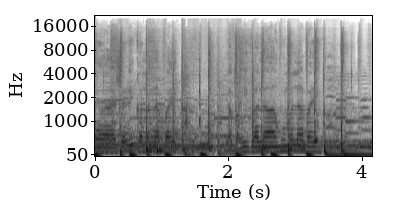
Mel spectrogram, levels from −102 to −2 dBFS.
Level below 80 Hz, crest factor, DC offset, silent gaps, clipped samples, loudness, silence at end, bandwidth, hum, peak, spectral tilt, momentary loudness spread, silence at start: -20 dBFS; 16 dB; under 0.1%; none; under 0.1%; -18 LUFS; 0 s; 16.5 kHz; none; 0 dBFS; -6 dB/octave; 4 LU; 0 s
